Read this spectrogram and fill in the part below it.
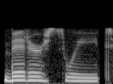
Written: bittersweet

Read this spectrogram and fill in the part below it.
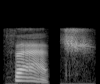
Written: thatch

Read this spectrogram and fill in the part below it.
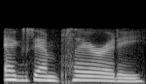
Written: exemplarity

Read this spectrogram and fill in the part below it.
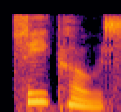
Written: secos

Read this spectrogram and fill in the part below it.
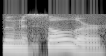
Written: lunisolar

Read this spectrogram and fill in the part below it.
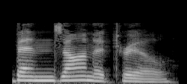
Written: benzonitrile

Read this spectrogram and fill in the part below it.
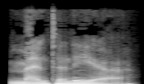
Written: mantinea

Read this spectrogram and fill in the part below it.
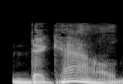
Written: DeKalb

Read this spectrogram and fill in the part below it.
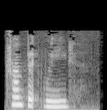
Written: trumpetweed

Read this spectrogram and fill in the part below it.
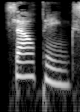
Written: salpinx

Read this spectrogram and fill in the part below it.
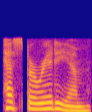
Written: hesperidium

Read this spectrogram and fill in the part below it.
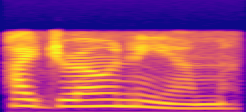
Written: hydronium

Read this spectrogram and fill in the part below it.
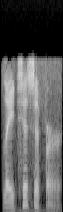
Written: laticifer

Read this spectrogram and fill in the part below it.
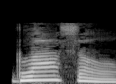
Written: glossal

